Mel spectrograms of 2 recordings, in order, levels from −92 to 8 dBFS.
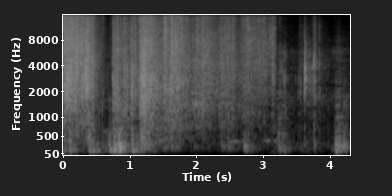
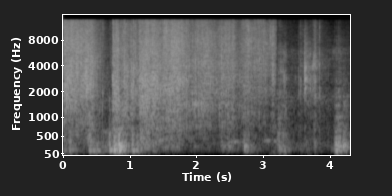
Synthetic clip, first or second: second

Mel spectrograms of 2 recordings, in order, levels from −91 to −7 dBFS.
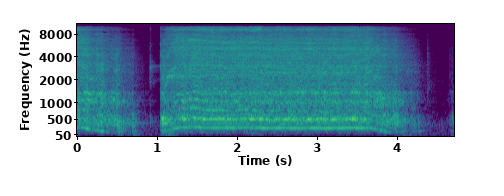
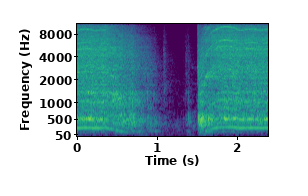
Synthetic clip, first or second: first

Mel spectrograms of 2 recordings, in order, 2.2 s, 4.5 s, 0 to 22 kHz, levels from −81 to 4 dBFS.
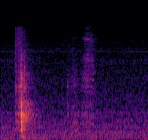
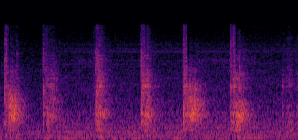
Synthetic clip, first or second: second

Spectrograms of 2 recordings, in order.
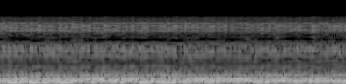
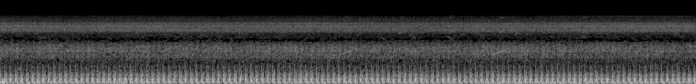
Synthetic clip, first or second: first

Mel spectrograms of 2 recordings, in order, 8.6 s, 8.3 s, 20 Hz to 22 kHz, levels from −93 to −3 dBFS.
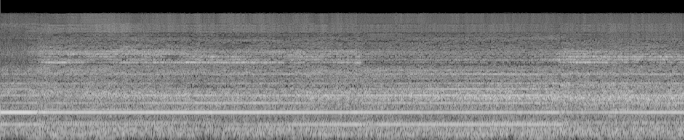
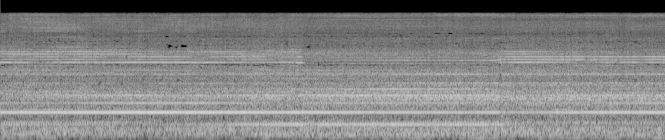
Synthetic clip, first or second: first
